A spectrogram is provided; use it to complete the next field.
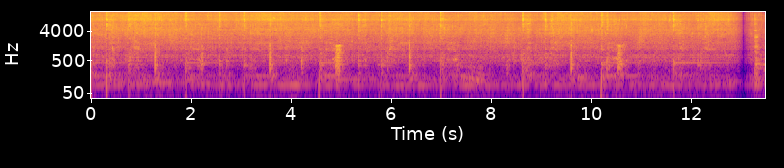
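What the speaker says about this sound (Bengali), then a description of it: "রসুন দিয়ে দিচ্ছি কষিয়ে নেব" Garlic frying in a pan for a fish and brinjal curry gives a dense, continuous loud sizzle with occasional spoon clicks and scrapes, close up. The sizzle cuts off abruptly near the end, and no voices are heard.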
